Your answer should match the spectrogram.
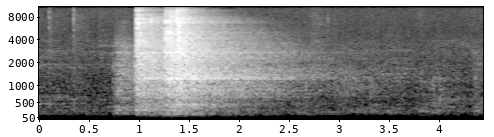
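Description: A sudden loud metallic crash about a second in, with a ringing tone that fades away over about two seconds.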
